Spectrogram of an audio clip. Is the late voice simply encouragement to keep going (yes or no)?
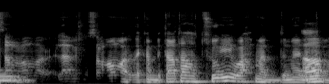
no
